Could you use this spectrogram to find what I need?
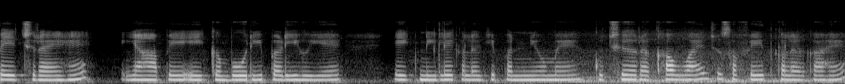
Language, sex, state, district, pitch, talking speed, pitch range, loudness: Hindi, female, Maharashtra, Chandrapur, 210 Hz, 175 wpm, 205-215 Hz, -17 LUFS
